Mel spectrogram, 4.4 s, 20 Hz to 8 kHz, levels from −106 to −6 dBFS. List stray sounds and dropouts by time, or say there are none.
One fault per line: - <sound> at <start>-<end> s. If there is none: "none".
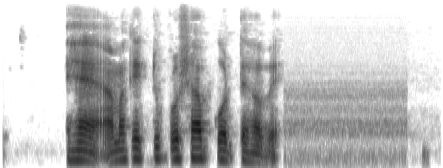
none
